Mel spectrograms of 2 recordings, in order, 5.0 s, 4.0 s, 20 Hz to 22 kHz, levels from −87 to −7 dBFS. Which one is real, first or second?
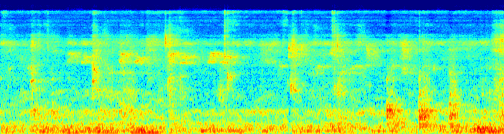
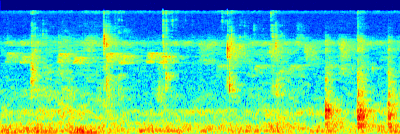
second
